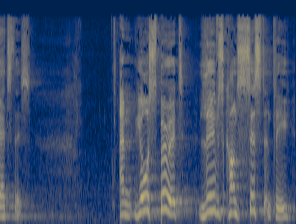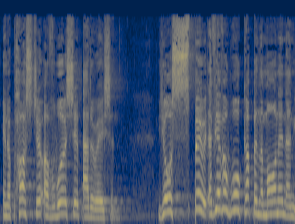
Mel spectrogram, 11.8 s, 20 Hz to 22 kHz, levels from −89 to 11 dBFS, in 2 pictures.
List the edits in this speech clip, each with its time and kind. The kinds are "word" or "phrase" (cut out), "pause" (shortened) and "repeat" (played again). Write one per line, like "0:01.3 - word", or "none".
0:05.9 - pause
0:07.6 - word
